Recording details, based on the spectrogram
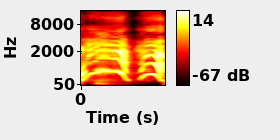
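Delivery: mock very high screamed cries of ah. Retelling how Miss Peacock screams in the film: imitating Miss Peacock screaming. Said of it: "every time she's screaming like".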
